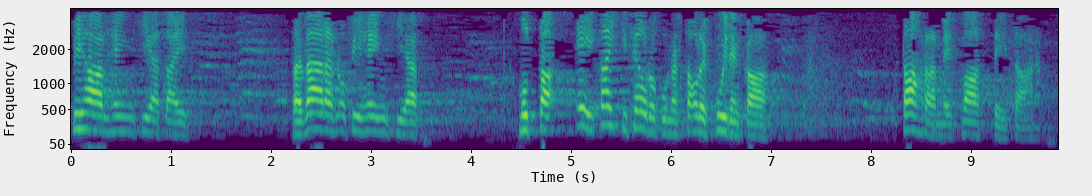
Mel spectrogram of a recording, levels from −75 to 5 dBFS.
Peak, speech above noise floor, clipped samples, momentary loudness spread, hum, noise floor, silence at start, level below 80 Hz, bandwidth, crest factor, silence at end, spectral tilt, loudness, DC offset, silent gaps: 0 dBFS; 23 dB; under 0.1%; 22 LU; none; -39 dBFS; 0 s; -68 dBFS; 4 kHz; 18 dB; 0.15 s; -7.5 dB/octave; -16 LUFS; under 0.1%; none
